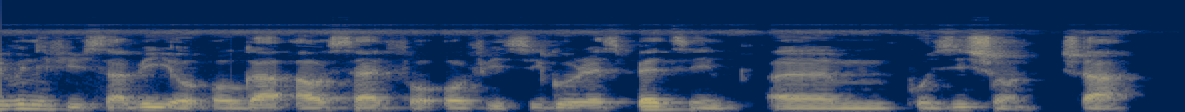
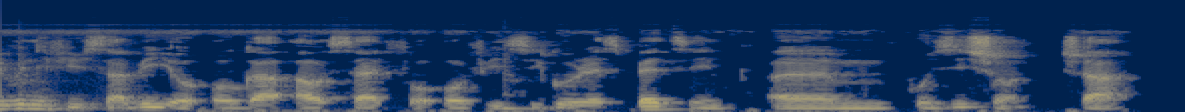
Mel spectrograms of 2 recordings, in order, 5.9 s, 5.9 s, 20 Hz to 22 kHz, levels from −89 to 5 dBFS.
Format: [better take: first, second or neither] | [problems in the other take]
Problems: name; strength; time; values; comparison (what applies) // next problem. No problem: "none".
first | noise reduction (classical method spectral subtraction)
